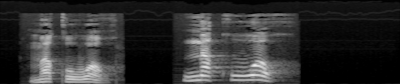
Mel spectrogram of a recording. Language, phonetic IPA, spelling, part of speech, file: Adyghe, [maqʷəwaʁʷəmaːz], мэкъуогъумаз, noun, CircassianMonth6.ogg
- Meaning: June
